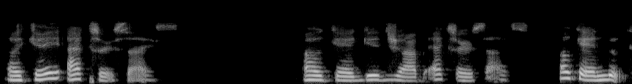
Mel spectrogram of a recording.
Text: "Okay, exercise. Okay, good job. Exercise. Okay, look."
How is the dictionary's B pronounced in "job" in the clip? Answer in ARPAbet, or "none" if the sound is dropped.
B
